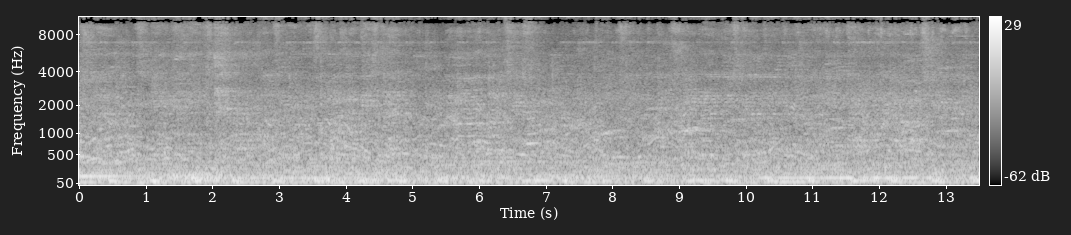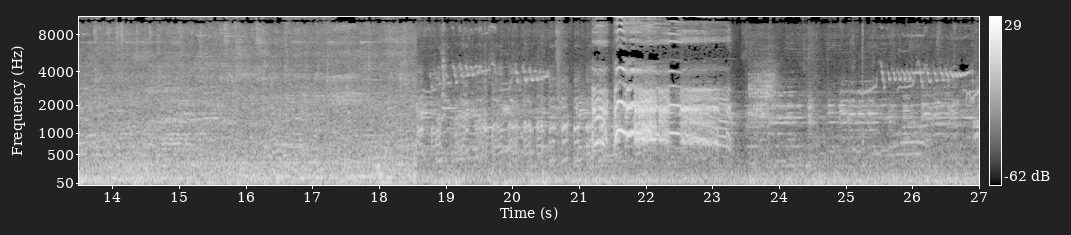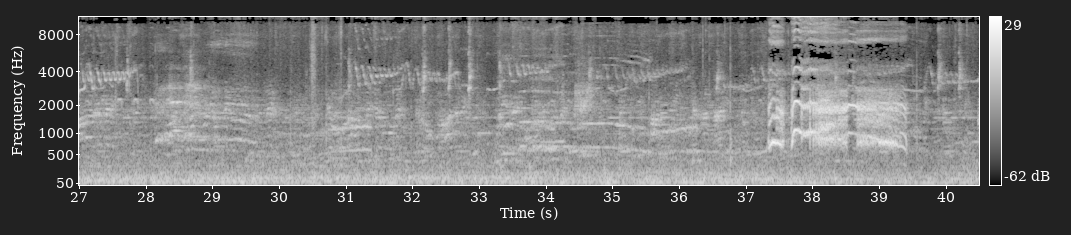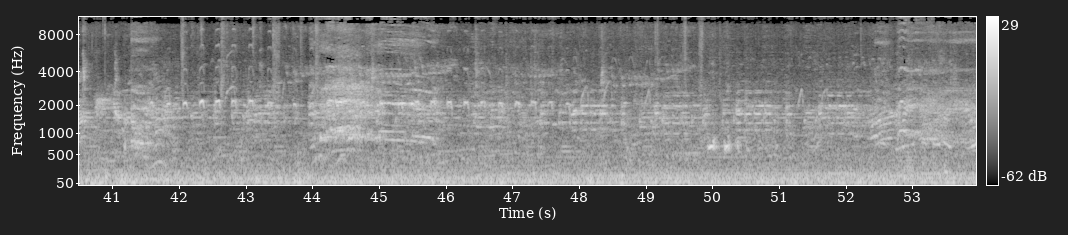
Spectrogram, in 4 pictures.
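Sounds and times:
chickens clucking: 0.0s - 53.9s
rooster crowing: 21.2s - 23.3s, 37.3s - 39.4s, 44.1s - 46.0s.

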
